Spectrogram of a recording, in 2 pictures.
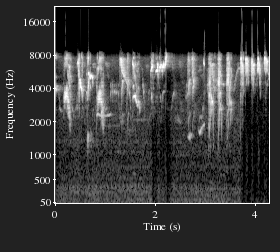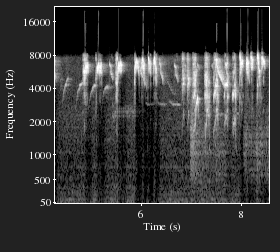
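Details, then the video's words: Wild sooty-headed bulbul singing in forest: dense bursts of high, sharp chirps and quick twittering notes, fast and overlapping, broken by short pauses, going on steadily throughout. "Suara burung cucak cungkok asli hutan"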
